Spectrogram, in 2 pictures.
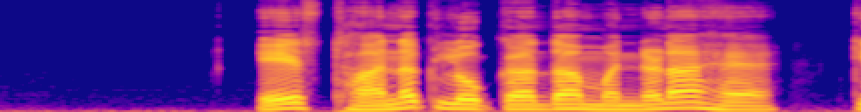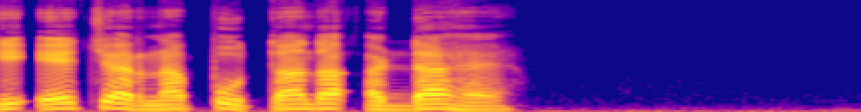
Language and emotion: Punjabi, neutral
